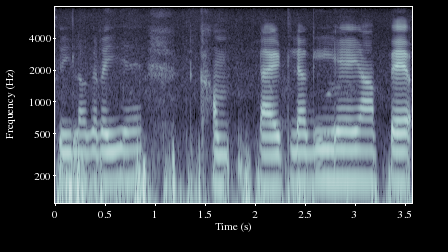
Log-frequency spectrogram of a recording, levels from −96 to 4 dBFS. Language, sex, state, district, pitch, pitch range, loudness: Hindi, female, Madhya Pradesh, Katni, 165 Hz, 160-170 Hz, -21 LUFS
